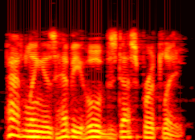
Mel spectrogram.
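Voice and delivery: ordinary delivery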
